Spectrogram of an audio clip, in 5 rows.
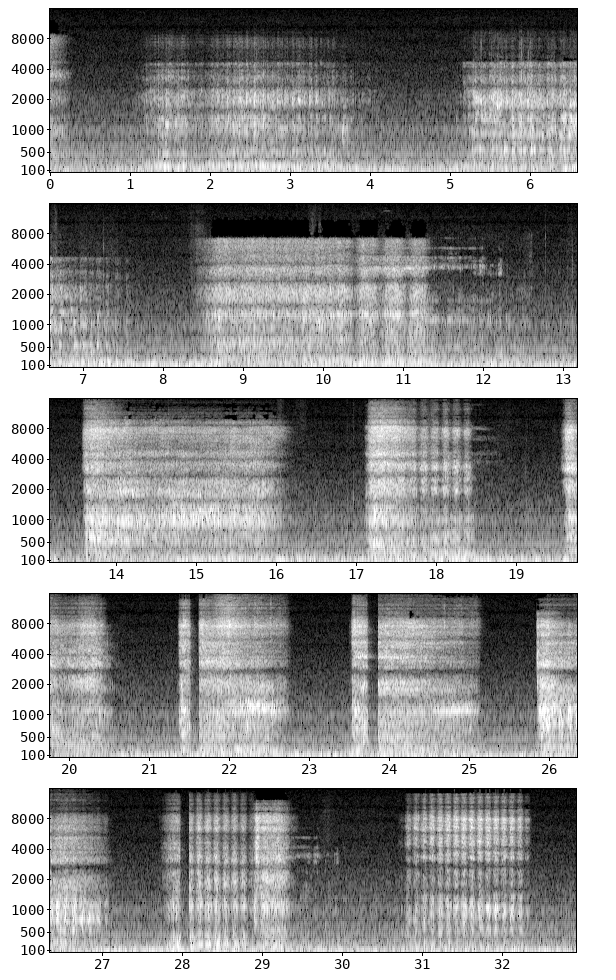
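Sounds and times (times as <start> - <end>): snake hissing: 8.4 - 12.2, 13.6 - 16.2, 17.1 - 18.5, 19.6 - 20.6, 23.6 - 25.1, 28.1 - 29.4.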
